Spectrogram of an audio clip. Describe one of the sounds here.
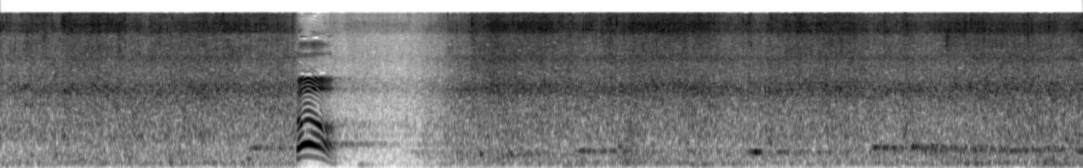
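A swimmer splashes and churns through the water in an echoing indoor pool.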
